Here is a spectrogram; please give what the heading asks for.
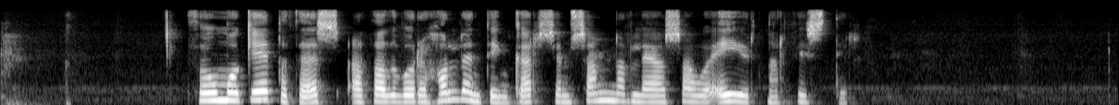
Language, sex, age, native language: Icelandic, female, 60-69, Icelandic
